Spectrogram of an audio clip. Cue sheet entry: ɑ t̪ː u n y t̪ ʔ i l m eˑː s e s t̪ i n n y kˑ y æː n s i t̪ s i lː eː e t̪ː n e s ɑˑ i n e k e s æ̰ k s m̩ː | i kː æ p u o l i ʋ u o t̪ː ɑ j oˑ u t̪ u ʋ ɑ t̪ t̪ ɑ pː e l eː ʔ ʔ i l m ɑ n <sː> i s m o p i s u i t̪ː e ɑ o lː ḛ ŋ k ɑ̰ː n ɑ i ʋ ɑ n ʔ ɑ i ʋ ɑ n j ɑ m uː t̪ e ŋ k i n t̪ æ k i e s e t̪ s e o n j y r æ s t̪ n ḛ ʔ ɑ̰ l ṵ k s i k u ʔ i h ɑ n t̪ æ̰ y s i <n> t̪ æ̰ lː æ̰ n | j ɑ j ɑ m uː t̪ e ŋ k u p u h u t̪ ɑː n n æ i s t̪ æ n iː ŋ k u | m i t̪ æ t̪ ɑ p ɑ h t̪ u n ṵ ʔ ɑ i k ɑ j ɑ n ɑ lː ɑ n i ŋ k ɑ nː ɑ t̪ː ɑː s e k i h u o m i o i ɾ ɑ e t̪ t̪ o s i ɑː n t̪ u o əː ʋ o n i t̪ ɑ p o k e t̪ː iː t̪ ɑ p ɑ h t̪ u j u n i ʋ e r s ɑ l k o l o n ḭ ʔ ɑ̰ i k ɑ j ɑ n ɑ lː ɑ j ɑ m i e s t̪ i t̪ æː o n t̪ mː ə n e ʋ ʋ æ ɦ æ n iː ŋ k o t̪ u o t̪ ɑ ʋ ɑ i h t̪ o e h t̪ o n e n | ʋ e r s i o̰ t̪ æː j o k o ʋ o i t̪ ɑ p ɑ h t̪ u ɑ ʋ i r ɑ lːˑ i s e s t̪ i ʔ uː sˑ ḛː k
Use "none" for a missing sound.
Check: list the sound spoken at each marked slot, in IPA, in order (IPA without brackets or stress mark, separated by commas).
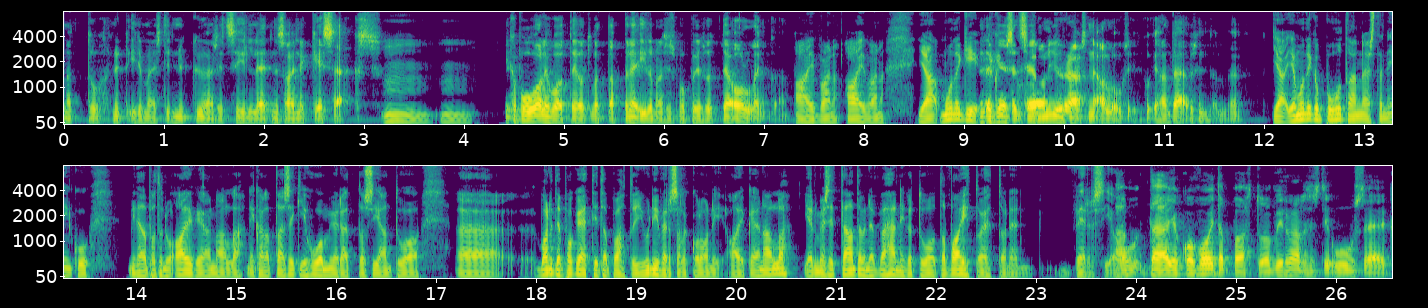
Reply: s, n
